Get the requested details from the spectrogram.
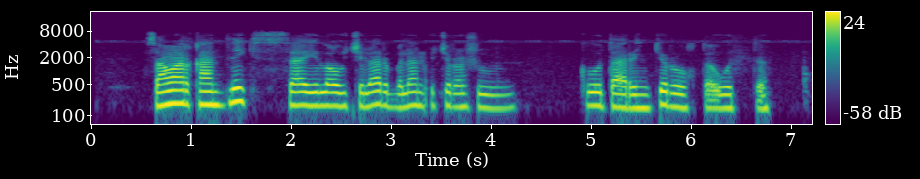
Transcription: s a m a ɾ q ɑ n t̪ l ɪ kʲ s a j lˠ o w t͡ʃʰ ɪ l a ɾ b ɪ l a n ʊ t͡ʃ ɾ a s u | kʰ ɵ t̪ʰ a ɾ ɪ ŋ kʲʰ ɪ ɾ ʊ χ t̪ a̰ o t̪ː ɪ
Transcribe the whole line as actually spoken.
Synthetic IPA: s a m a ɾ q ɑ n t̪ l ɪ kʲ s a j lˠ ɒ w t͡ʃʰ ɪ l a ɾ b ɪ l a n ʊ t͡ʃ ɾ a ʃ u | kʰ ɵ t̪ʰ a ɾ ɪ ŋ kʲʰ ɪ ɾ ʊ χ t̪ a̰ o t̪ː ɪ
